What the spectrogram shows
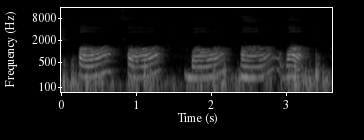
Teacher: બે હોઠના ભેગા મળવાથી જેનું ઉચ્ચારણ કરી શકાય છે, માટે એ ઔષ્ઠ્ય વર્ણો છે.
